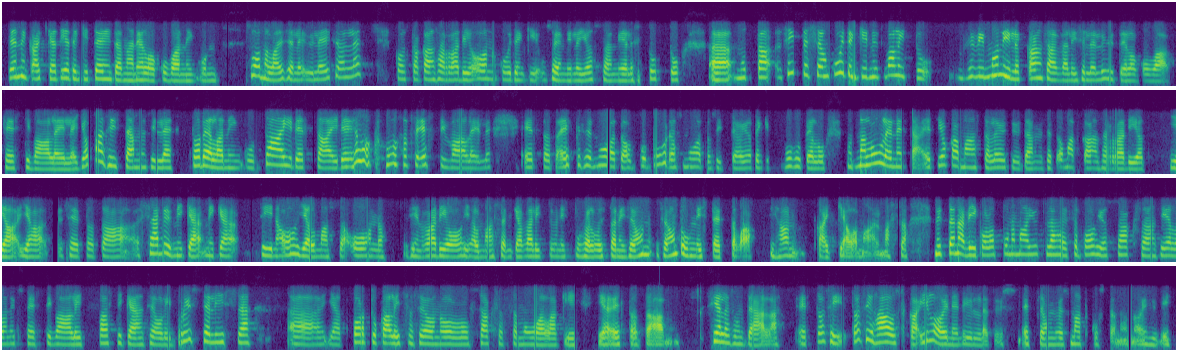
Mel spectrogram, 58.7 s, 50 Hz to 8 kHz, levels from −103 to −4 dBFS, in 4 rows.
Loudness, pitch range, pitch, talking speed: -23 LUFS, 195-250 Hz, 215 Hz, 130 wpm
